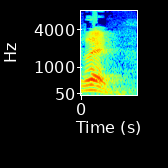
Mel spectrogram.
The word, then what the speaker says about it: read: अब being plus verb की third form, तो रेड रेड रेड, स्पेलिंग वही रहेगी, प्रोनाउंसिएशन इसका होता है रेड।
